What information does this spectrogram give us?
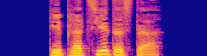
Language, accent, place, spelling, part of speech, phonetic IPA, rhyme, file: German, Germany, Berlin, deplatziertester, adjective, [deplaˈt͡siːɐ̯təstɐ], -iːɐ̯təstɐ, De-deplatziertester.ogg
- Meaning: inflection of deplatziert: 1. strong/mixed nominative masculine singular superlative degree 2. strong genitive/dative feminine singular superlative degree 3. strong genitive plural superlative degree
